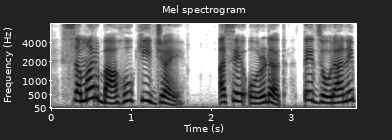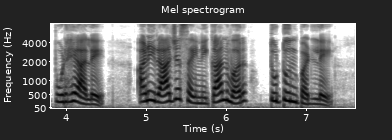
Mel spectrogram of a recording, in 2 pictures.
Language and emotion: Marathi, neutral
